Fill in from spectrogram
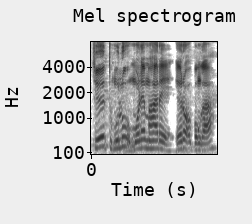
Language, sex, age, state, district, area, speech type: Santali, male, 45-60, Jharkhand, East Singhbhum, rural, spontaneous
